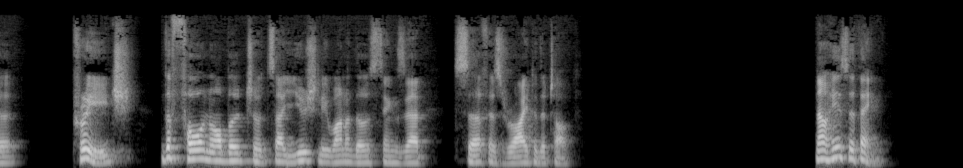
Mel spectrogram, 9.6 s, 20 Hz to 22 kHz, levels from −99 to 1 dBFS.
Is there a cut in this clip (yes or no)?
no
